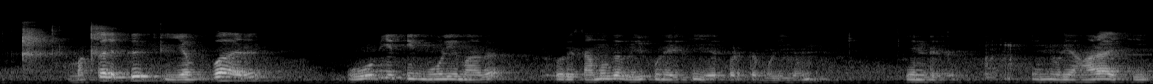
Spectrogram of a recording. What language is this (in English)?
Tamil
